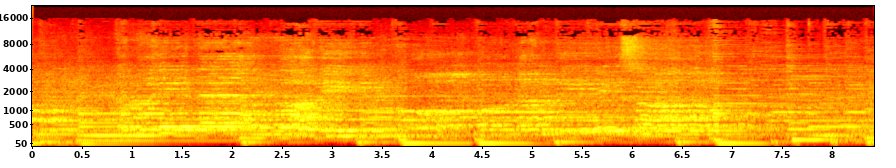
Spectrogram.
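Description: Live acoustic Hawaiian song: a man singing lead over two strummed acoustic guitars and an upright bass, amplified through a PA, with the bass notes changing every second or so.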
